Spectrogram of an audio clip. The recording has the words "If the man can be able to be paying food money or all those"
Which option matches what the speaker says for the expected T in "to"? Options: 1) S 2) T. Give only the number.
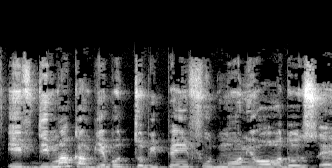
2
